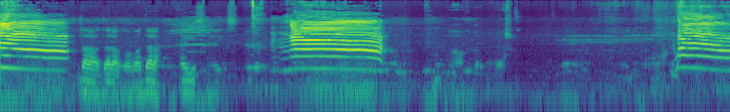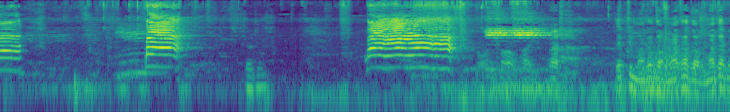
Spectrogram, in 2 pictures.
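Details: A buck goat being castrated bleats loudly in long, strained, harmonic cries, four main bursts roughly three to four seconds apart, while men speak and hold the animal; faint background music.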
